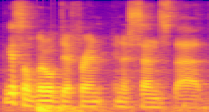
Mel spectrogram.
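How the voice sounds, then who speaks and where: A man's voice: low-pitched, fast talker, slight background noise. A man co-hosting a podcast, talking casually and giving his opinions in an informal way with rhetorical questions. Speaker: podcast co-host. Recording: roomy, echoey sound.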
